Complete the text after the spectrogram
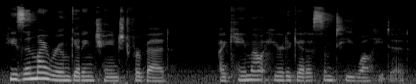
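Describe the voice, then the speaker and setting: A woman playing a caring, gently teasing young survivor in an audio drama. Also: mid-range voice, brisk, slight background noise, close to an everyday voice. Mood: gentle, tired. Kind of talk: fan audio drama acting.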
